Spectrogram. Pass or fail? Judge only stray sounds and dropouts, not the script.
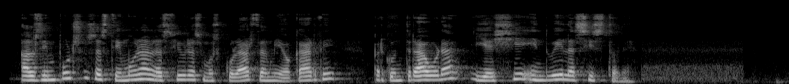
pass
